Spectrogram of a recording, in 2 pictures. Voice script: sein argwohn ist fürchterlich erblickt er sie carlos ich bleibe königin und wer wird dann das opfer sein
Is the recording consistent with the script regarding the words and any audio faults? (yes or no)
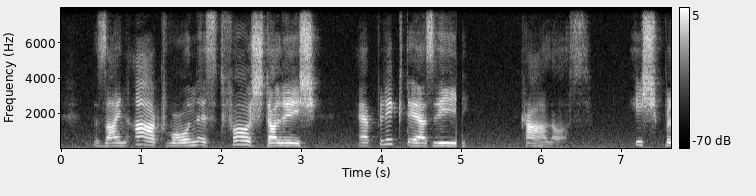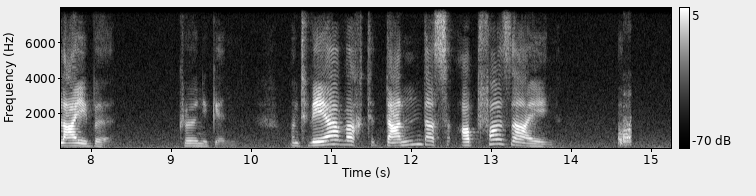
no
